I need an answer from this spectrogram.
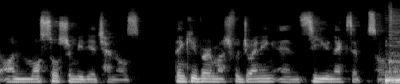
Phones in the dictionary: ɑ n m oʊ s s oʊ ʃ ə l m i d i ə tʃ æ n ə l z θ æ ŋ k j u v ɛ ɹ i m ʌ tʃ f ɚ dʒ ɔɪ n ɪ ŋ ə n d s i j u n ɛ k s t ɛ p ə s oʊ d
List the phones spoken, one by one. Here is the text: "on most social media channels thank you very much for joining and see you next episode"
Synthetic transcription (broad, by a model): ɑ n m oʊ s s oʊ ʃ l m i d i ə tʃ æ n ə l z θ æ ŋ k j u v ɛ ɹ i m ʌ tʃ f ɚ dʒ ɔɪ n ɪ ŋ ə n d s i j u n ɛ k s t ɛ p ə s oʊ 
